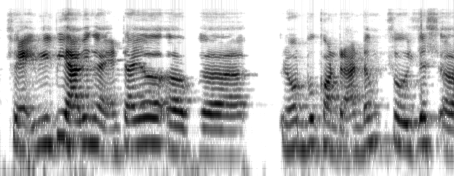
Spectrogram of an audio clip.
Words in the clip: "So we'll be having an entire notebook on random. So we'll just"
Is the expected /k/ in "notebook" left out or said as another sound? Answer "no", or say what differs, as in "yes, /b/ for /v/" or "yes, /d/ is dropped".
no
